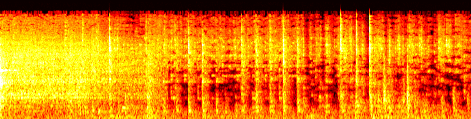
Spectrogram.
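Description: Flour being stirred into melted margarine in a saucepan, a utensil scraping and clicking against the pan in quick irregular strokes, close and fairly quiet, with no voices.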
